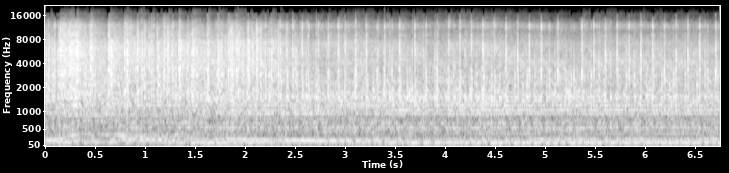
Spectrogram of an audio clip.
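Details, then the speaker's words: 1995 Polaris Storm 800 triple two-stroke, 1,500 miles, after setting all three carb air screws to 5.5 turns out, air box refitted; steady even idle with smooth burble, no misses or stumbles; normal idle, fix successful. "Sounds like it's running pretty good now. Alright guys, we got the air box back in, running good."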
